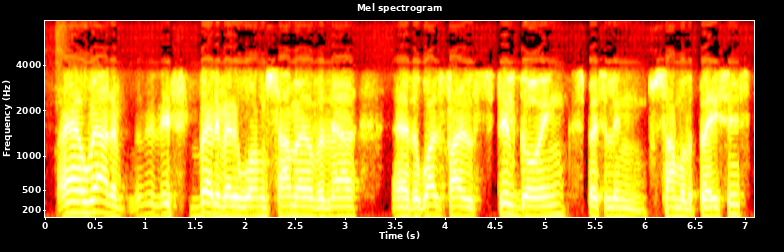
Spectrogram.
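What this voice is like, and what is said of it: Greek accent. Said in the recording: “that's a Greek accent, isn't it? ... Yes, that's a Greek accent.”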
